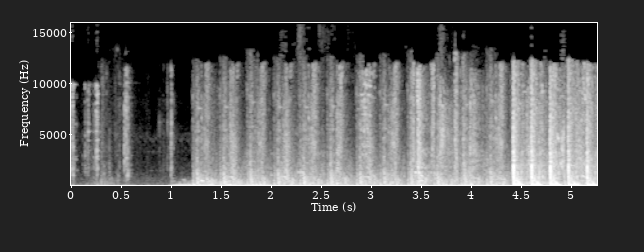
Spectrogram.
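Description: Quick footsteps thud on grass.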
